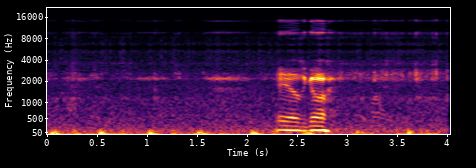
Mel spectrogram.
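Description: Mountain bike rolling over a dirt singletrack trail, heard from a bike-mounted camera: a low, uneven rumble with small irregular knocks and rattles from the frame and tyres over the ground.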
